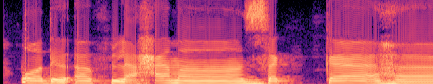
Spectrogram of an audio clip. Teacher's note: قاف کو پر یعنی موٹا پڑھیں گے اور دال کے ساتھ ملائیں گے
